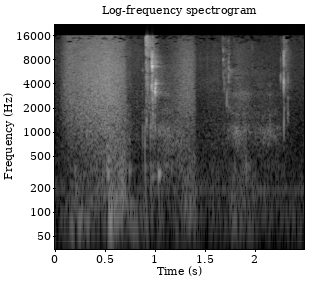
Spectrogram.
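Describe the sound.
Moist chewing of chocolate with a whole hazelnut inside, with a few soft crunching bites and squishy mouth clicks. Quiet, uneven bursts alone, with a sharper crack near the middle.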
